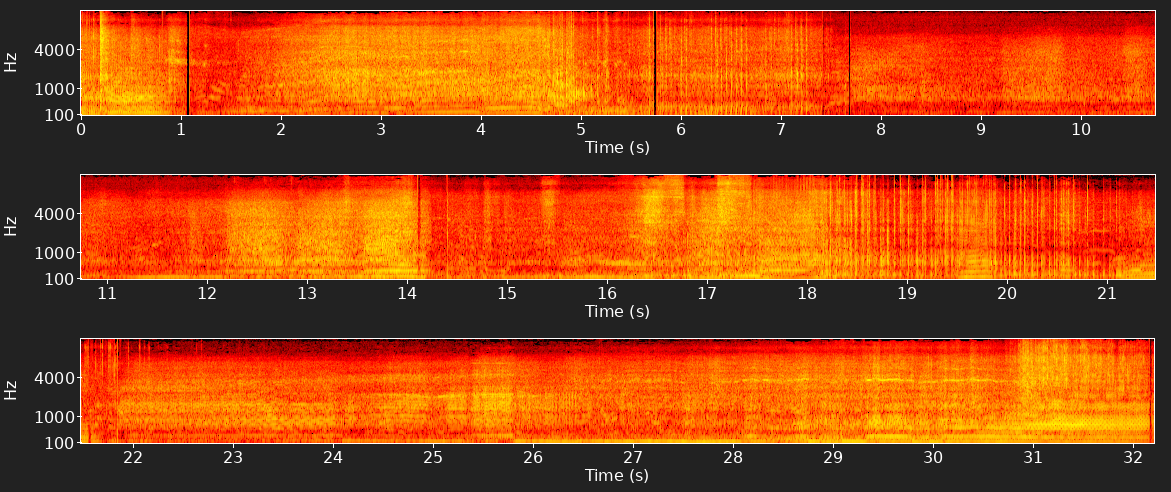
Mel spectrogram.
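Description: Rally cars at speed on a dirt stage. Their engines rev up and drop back through gear changes, and each car rises and fades as it passes, with gravel spraying from the tyres.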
